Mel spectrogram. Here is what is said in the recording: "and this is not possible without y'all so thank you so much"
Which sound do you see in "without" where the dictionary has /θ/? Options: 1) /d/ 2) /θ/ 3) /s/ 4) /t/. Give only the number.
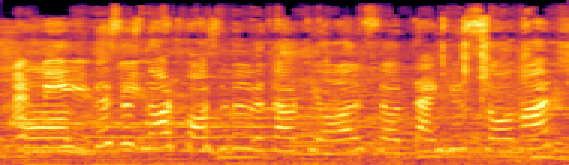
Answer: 4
